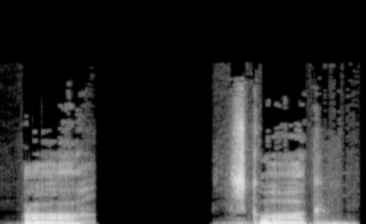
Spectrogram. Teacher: es ist eigentlich so ein Mittelding zwischen O und A.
